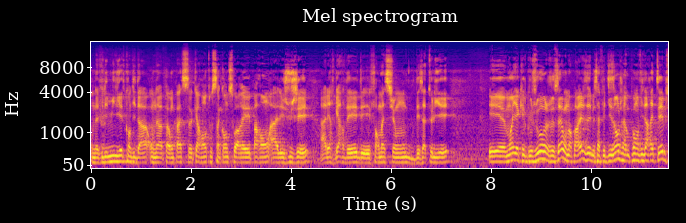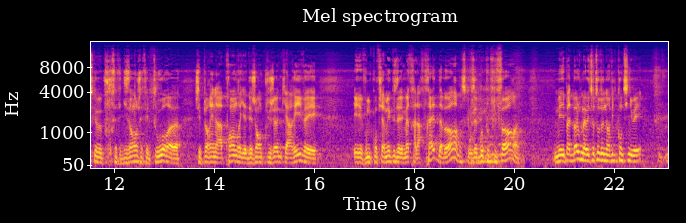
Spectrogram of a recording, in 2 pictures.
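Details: Adult man speaking French; no disorder.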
